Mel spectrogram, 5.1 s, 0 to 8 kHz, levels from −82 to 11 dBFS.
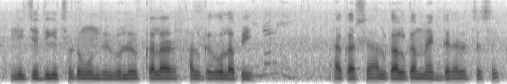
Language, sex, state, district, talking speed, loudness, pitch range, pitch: Bengali, male, Tripura, South Tripura, 155 wpm, -18 LUFS, 110-115 Hz, 115 Hz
